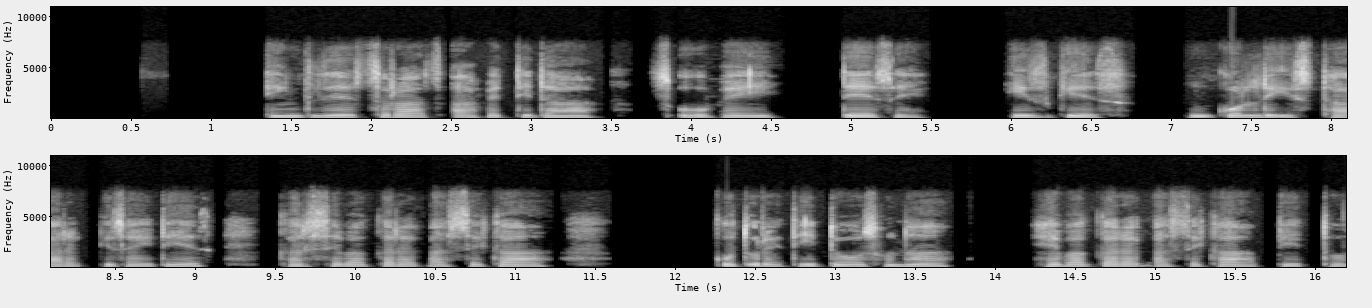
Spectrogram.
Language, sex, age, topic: Gamo, male, 18-24, government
